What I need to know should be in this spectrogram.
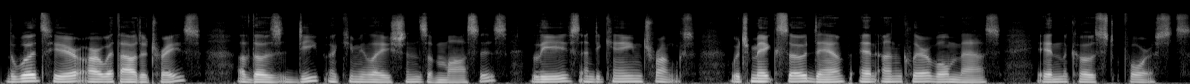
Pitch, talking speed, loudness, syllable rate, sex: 125 Hz, 140 wpm, -19 LUFS, 4.2 syllables/s, male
